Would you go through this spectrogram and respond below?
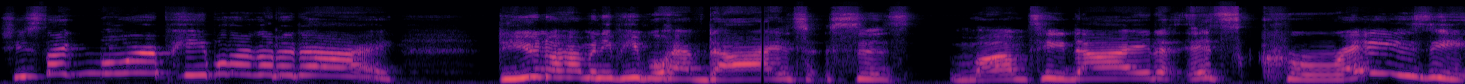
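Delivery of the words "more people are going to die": very high, tearful, sobbing crying wail. Retelling what a crying mother said: imitating someone crying. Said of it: "And she starts crying".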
